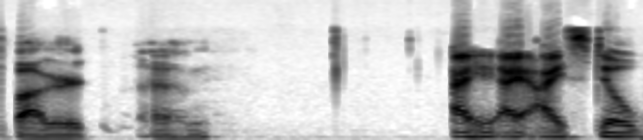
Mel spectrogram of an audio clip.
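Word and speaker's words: Boggart: us a a good explanation of why it's Boger and not Bogart okay um and yes I will agree you're correct I all that English pronunciation stuff has never been my forte at all um and I can agree with you yes it's bogert um I I I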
